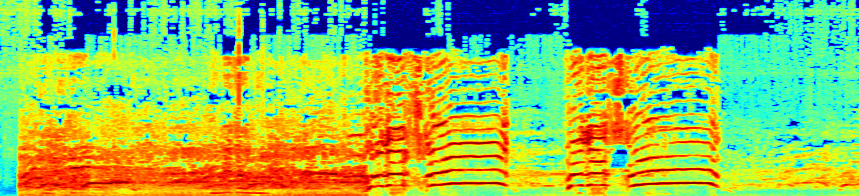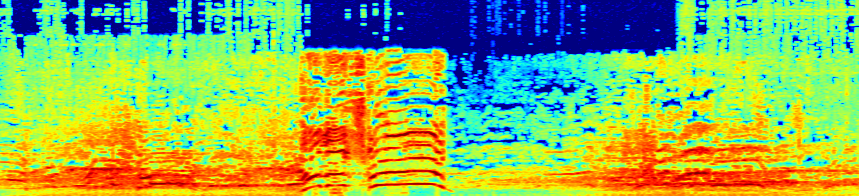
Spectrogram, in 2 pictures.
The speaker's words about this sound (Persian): تصاویری منتشر شد که ماموران در حال بازداشت تعدادی از دانشجویان هستند و دانشجویان هم از داخل خوابگاه دارن به این اقدام ماموران امنیتی اعتراض میکنن و فریادهای اعتراضیشون به گوش میرسه. صدای یکی از این ویدیوها رو میتونیم بشنویم الان.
